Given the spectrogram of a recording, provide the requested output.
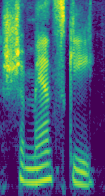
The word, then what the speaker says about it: Szymanski: I can't wait for you guys to meet my new friend, Shamanski.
